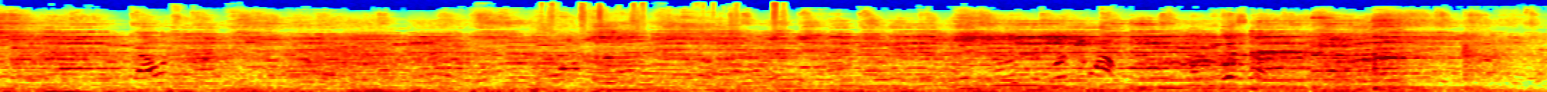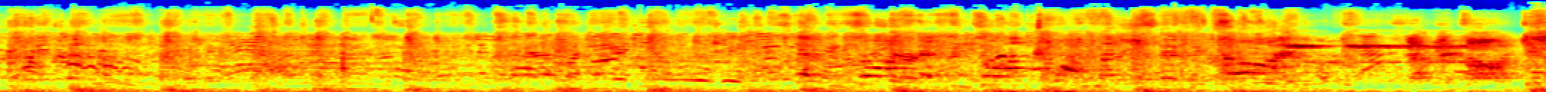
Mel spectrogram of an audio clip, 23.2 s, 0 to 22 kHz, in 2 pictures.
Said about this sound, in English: Hope you guys like the end of this parade, because you're going to be hearing it for about 5 minutes.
